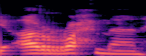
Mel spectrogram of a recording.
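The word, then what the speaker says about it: الرحمن: तो हम जब नॉर्मली हम जब कहते हैं तो ये अल है, वरना ये अर रहमान है और अर रहीम है। अलिफ और लाम इसमें साइलेंट है।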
